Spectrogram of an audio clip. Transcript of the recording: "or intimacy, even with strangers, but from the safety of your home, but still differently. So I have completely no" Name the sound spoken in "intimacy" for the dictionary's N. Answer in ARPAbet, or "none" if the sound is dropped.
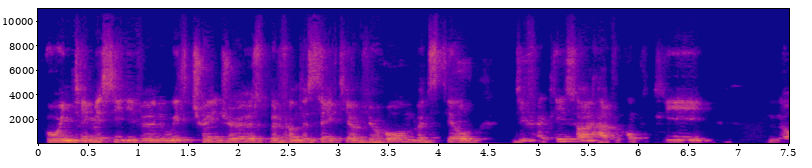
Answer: N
